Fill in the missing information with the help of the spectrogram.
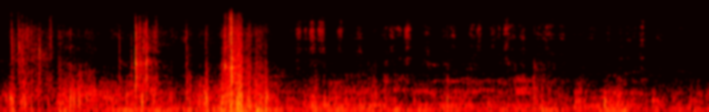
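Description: A few scattered knocks and clicks, then a marker pen writing faintly on a whiteboard in short scratchy strokes.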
